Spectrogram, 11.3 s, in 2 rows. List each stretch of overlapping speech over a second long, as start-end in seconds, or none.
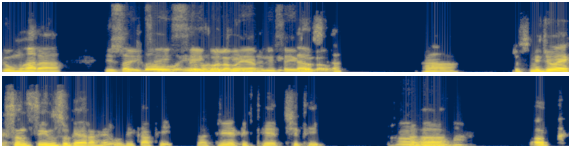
1.2-3.2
